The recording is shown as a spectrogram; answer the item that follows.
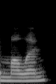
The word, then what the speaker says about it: Mullein: So that is interesting because we used Mullion for, and I pronounce it Mullion. I know a lot of people say Mullen, but there's a combination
